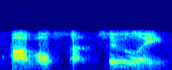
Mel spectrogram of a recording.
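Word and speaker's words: Pavel Tsatsouline: It's how you say his name, Pavel Satsuli.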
